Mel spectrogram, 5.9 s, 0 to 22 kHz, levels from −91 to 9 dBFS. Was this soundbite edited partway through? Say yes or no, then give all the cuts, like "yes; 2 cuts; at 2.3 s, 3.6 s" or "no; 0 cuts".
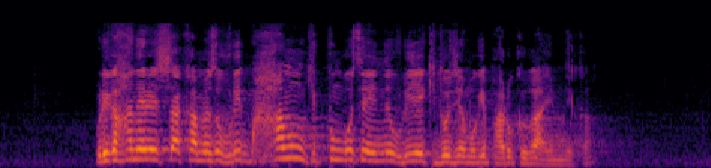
no; 0 cuts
